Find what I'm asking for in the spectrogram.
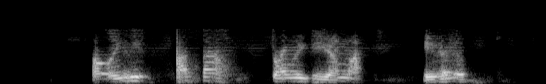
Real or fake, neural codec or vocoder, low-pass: fake; codec, 44.1 kHz, 0.9 kbps, DAC; 5.4 kHz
